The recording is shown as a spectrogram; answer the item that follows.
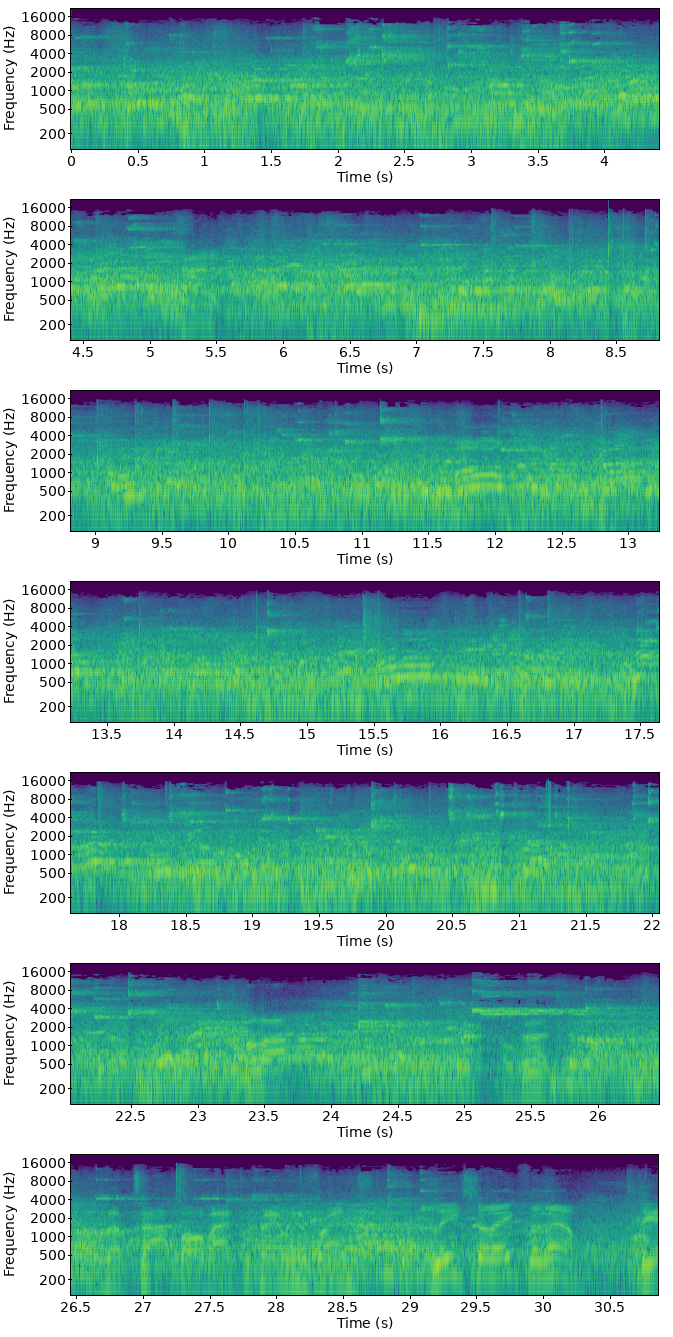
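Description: Live basketball in a gymnasium: a ball bouncing on the hardwood court, with short knocks throughout and a steady mix of players' and spectators' voices echoing in the large hall.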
